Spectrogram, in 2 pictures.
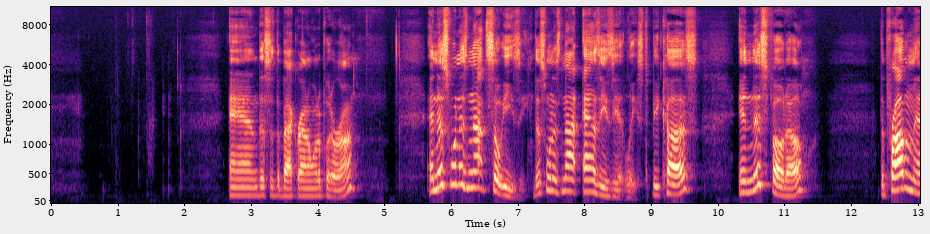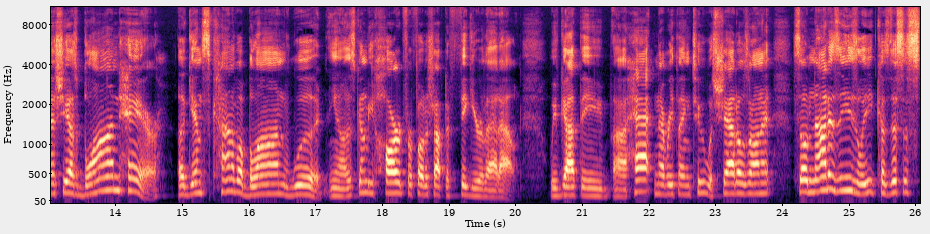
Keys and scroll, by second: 1.5 Return, 24.2 super+-.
